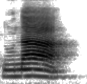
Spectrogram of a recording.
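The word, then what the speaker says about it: 누나: certo mas é também não é Nuna é Nuna Nuna desse jeito certo então a gente vai colocar um pouquinho mais de e força quando a gente vai ler a última sílaba certo então é irmã mais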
